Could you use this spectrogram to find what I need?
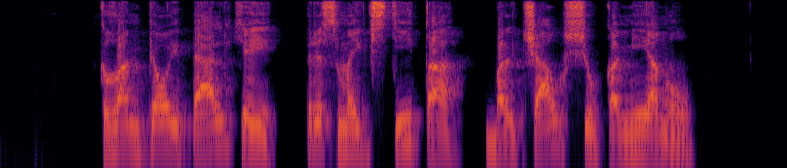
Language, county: Lithuanian, Kaunas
